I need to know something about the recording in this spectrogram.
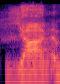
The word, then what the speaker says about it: Jan: And it's the German pronunciation. Jan.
